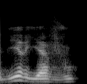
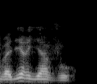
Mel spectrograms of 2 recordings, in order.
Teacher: avec la gutturale, qui est une gutturale, on va avoir un déplacement de timbre. Donc effectivement, on va dire yavo.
